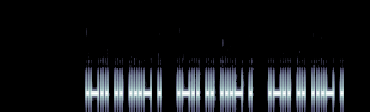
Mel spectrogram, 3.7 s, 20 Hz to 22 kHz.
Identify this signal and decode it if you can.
Morse code, heard as a keyed tone, about 50 wpm, 700 Hz. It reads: LIVE LIVE LIVE
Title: Top 300 Words Repeated 50wpm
